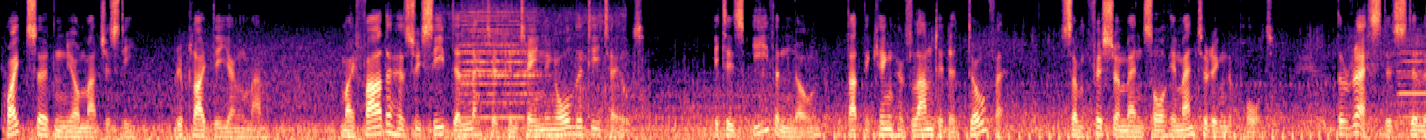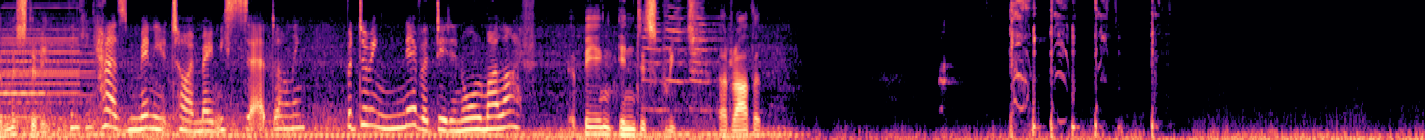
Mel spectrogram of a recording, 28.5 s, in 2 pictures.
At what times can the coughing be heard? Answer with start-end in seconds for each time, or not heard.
23.6-25.9.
